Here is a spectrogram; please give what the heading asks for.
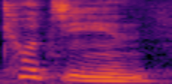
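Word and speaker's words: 巨人: 거인 할 때는 쿄진, 거대일 때는 쿄다이 이렇게 짧게 발음을 해주시면 되고요.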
